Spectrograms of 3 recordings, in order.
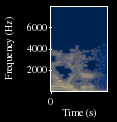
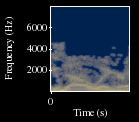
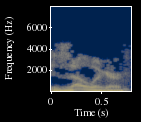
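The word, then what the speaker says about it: Zellweger: Zeliger. Is that Zeliger? Yeah. No. There's Rene Zelwiger. It's a W. That's clearly a W.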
